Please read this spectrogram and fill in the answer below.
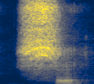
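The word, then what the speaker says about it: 矢: Shi. Ini bacanya shi. Yang berarti shi ya. Oke, shi. Shi. Ya, nada ketiga shi.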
